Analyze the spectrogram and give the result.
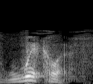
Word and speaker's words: Wycliffe: The name John Wycliffe is pronounced with a short I, but it's spelt W-Y-C-L-I-F. Sometimes F-F, sometimes F-F-E, sometimes F-E. It, seriously, even in his own day, it went by various spellings. But it's pronounced Wycliffe.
